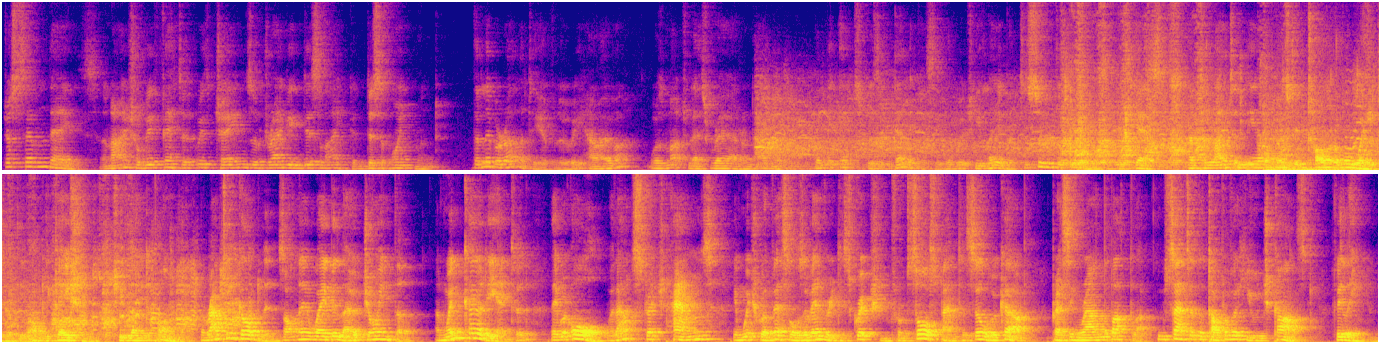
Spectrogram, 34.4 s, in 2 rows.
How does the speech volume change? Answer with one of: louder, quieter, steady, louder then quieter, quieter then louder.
louder.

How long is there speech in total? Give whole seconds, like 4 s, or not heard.
34 s.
